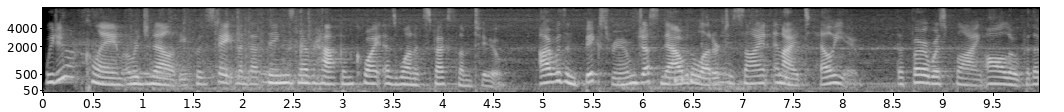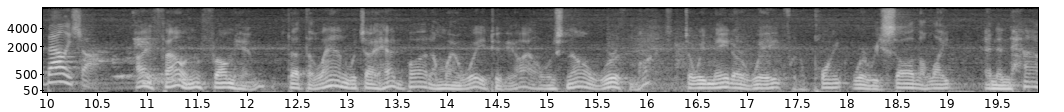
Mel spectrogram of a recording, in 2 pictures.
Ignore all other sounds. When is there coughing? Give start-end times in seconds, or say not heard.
not heard.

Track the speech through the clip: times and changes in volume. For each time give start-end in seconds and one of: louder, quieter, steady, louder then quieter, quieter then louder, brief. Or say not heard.
0.0-19.8 steady.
